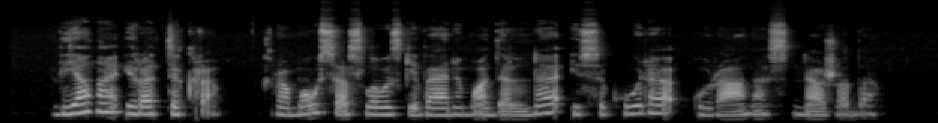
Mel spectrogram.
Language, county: Lithuanian, Vilnius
